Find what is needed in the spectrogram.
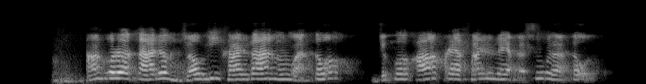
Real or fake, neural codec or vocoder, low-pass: fake; codec, 16 kHz, 1 kbps, FreqCodec, smaller model; 7.2 kHz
